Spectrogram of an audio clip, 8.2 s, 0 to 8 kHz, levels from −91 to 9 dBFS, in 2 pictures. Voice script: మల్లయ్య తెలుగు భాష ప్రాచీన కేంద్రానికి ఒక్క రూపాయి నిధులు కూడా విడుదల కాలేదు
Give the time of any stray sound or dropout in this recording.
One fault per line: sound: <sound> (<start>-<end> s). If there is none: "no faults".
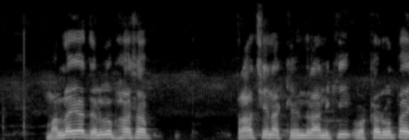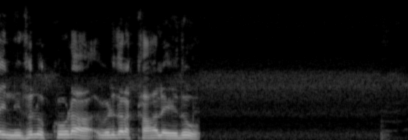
no faults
